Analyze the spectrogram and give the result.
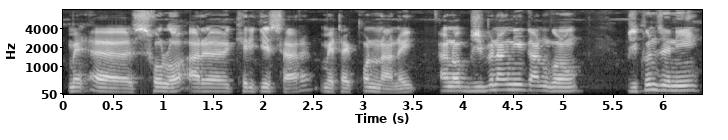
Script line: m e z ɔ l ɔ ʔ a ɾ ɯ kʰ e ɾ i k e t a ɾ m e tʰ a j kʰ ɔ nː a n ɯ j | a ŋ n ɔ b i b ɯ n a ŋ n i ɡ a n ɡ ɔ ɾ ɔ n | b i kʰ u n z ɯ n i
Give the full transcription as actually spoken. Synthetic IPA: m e s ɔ l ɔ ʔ a ɾ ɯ kʰ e ɾ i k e s a ɾ m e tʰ a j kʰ ɔ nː a n ɯ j | a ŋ n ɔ b i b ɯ n a ŋ n i ɡ a n ɡ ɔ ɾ ɔ ŋ | b i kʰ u n z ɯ n i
